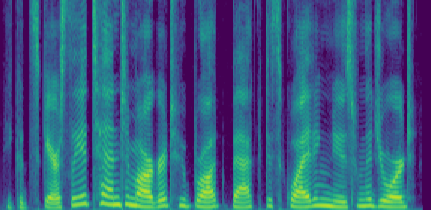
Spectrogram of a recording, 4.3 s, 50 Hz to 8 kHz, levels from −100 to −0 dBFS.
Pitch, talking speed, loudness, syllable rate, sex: 220 Hz, 195 wpm, -18 LUFS, 5.4 syllables/s, female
